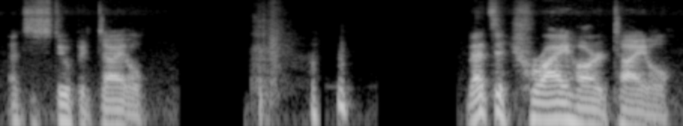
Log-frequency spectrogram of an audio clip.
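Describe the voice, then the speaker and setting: A man's voice: low voice, lively intonation, slow pace, a bit bright, no echo. A man reading a story aloud as a co-host, breaking off for sarcastic, irritable, profane commentary and casual banter. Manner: sardonic, irritable, profane heckling.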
